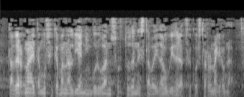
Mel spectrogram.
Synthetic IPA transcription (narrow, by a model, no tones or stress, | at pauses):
t̪aβ̞e̞rnae̞t̪amusikae̞manald̪ie̞niŋɡuɾuanso̞ɾt̪uðe̞ne̞st̪aβajðawβið̞e̞ɾat͡se̞ko̞est̪eronaʝawna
